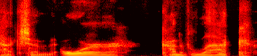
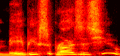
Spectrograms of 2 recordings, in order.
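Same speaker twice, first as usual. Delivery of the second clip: voice breaking up, very high-pitched; 5 dB louder than usual. Describing a scene to another player, with the voice cracking. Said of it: "why did my voice crack?".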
